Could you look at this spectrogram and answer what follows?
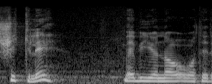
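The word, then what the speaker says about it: skikkele: have the word s-k-i-k-k-e-l-e which is uh it's pronounced shitley maybe you know what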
